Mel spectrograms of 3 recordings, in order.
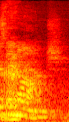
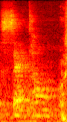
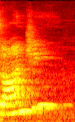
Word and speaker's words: St. Onge: Yeah, St. Onge. Or if you're really French, like Saint Onge.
